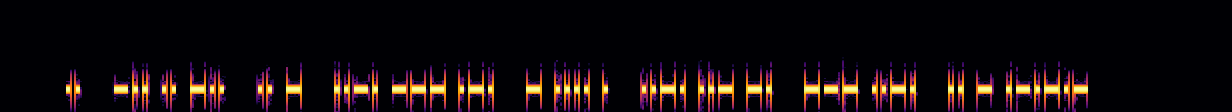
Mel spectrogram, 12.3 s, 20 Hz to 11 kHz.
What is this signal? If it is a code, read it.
Morse code, heard as a keyed tone, about 25 wpm, 700 Hz. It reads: I DID IT FOR THE FUN OF IT.
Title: Sentences from Top 1000 Words - Review Part 4 - 25wpm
